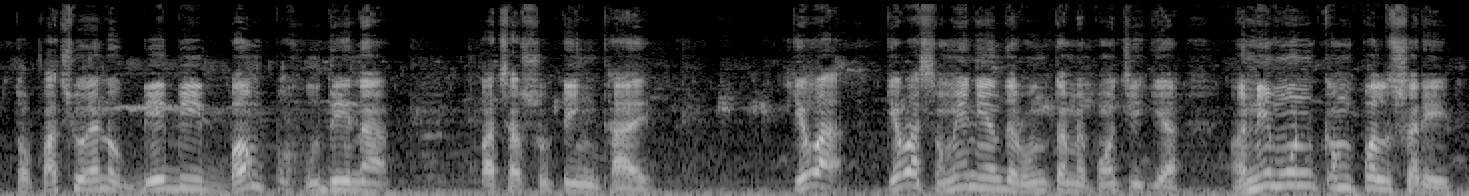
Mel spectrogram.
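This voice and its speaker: High-voiced man telling stage jokes. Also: fairly bright tone, slight background noise. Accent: Gujarati. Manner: chatty joke-telling, addressing the audience as friends. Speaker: stand-up comedian. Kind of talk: Gujarati folk stand-up storytelling.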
